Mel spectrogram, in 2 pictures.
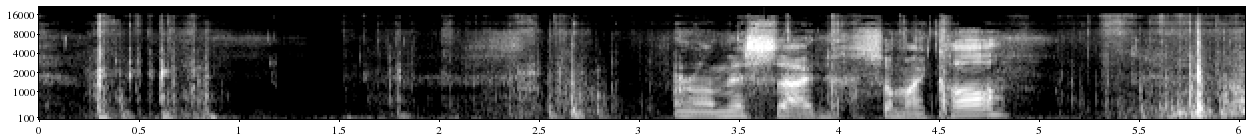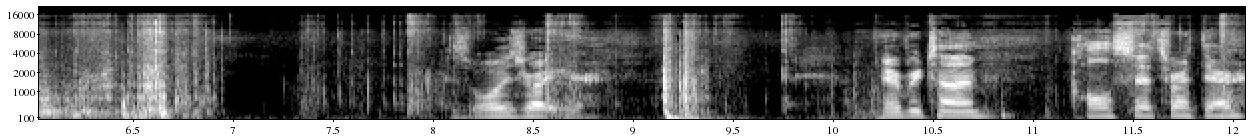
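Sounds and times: hard plastic scraping and knocking: 0:05.6 - 0:07.0.

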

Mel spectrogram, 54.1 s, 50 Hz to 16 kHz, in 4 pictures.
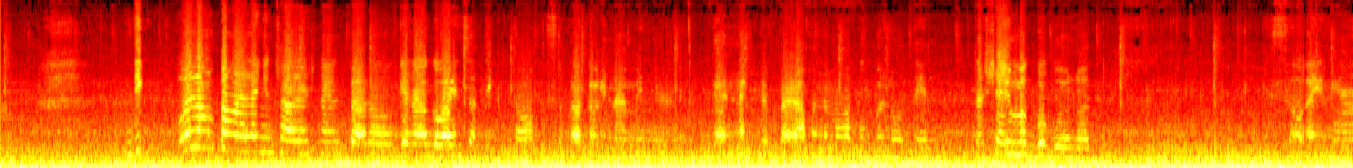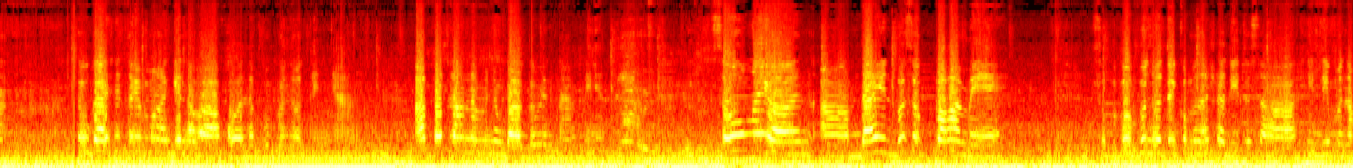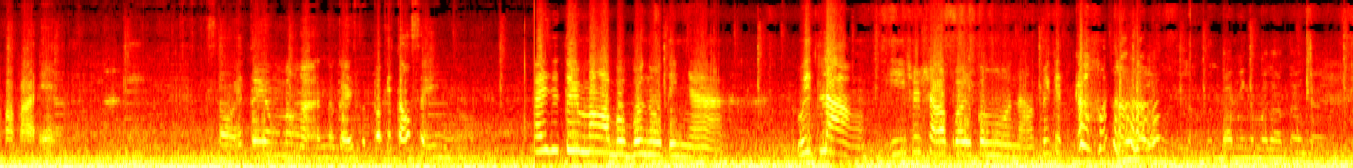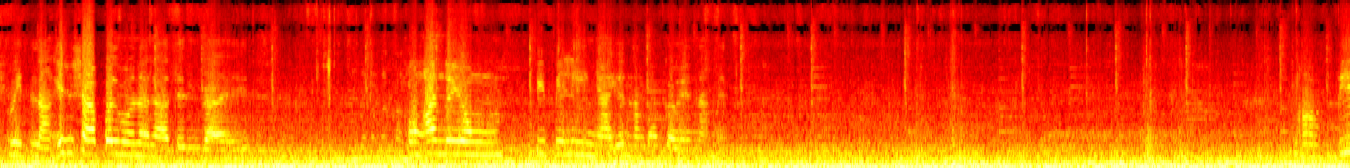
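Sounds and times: low rumble inside car: 0:00.0 - 0:54.0
person speaking: 0:37.8 - 0:41.3.

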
